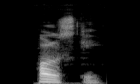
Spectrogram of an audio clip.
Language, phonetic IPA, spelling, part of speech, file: Polish, [ˈpɔlsʲci], polski, adjective / noun, Pl-polski.ogg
